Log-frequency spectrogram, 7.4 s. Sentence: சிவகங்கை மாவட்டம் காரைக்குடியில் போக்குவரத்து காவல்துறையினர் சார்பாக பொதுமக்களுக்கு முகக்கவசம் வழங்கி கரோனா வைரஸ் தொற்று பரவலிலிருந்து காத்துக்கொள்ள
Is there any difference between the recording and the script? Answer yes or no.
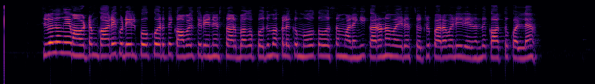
no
